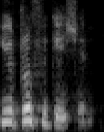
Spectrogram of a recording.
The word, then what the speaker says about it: eutrophication: यस, यूट्रोफिकेशन। यूट्रोफिकेशन, यू बोलना है आपने, ई को साइलेंट है।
